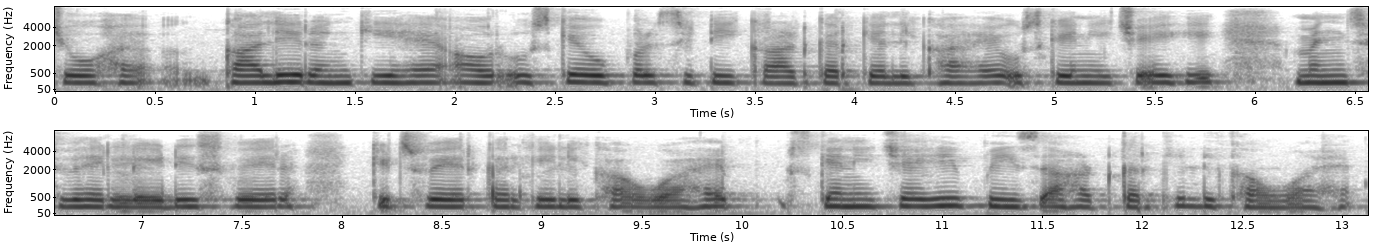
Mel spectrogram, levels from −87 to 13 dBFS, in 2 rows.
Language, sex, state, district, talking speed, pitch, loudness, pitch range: Hindi, female, Bihar, Purnia, 175 wpm, 210 Hz, -16 LUFS, 205-215 Hz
